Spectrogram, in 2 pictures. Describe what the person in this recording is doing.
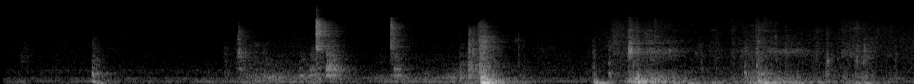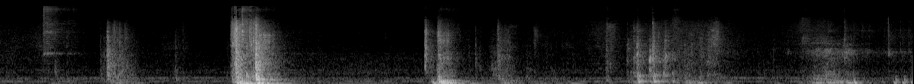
from my chair reached to the drawer opened and got a pen, after this stood up and opened the window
